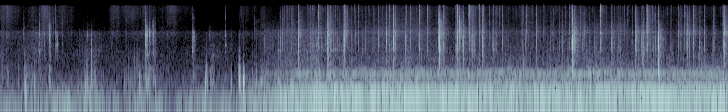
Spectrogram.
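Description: Wood fire crackling in a wood stove, with a steady low rumble that comes in about two and a half seconds in. Only faint scattered ticks before it.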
